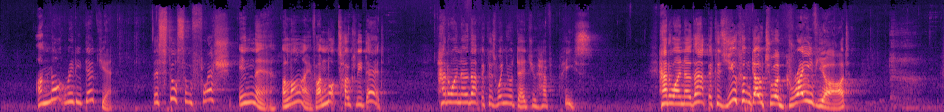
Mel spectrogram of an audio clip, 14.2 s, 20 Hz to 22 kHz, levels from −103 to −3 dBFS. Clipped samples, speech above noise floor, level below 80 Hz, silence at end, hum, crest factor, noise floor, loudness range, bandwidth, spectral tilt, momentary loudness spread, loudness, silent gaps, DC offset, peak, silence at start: under 0.1%; 32 dB; -66 dBFS; 0.4 s; none; 24 dB; -60 dBFS; 8 LU; over 20 kHz; -4 dB/octave; 15 LU; -28 LUFS; none; under 0.1%; -6 dBFS; 0.55 s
